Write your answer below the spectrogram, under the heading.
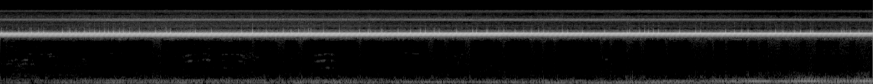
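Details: Unbroken high, ringing cricket song sustained at one pitch throughout, with a quiet low-frequency murmur beneath it.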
